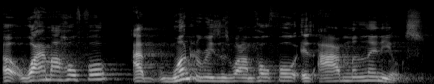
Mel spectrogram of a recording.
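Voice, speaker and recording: A man's voice: a little high, fairly quick, a bit bright. A man from North Minneapolis giving an impassioned speech at a public forum, often restarting his words. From North Minneapolis, USA. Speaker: panel speaker. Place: forum hall with live audience.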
